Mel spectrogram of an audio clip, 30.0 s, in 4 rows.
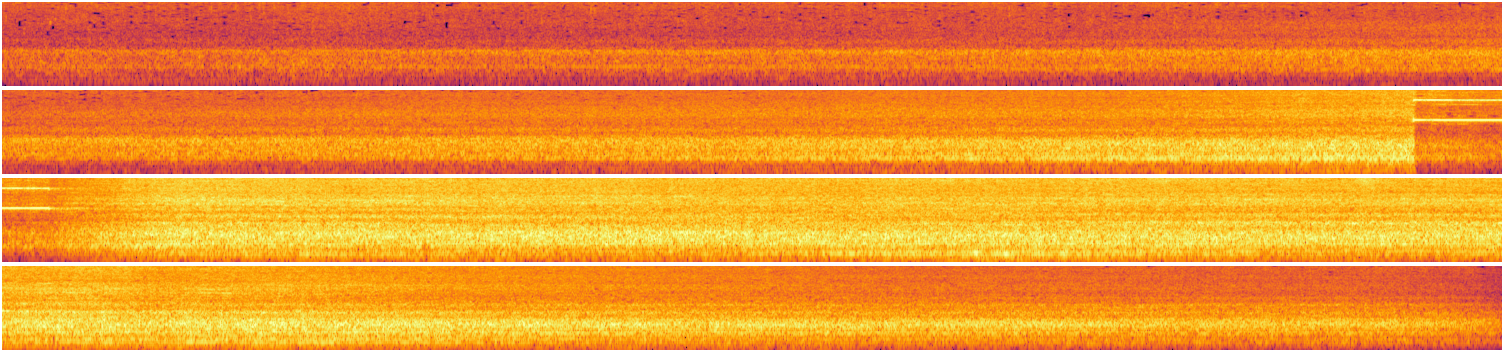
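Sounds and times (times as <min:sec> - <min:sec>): train wheels rolling over rails: 0:06.3 - 0:30.0.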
